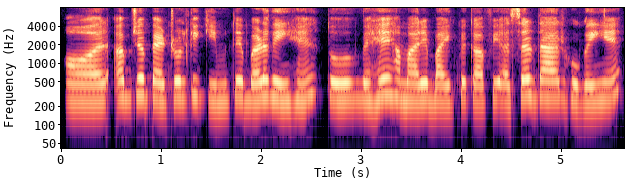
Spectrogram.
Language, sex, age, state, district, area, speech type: Hindi, female, 30-45, Rajasthan, Jaipur, urban, spontaneous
